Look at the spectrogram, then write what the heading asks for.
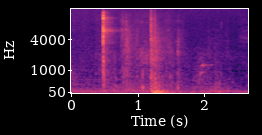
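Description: A safe being opened: a sharp metallic click, then a heavier thud of the door, followed by a few softer clicks and knocks, all fairly faint.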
